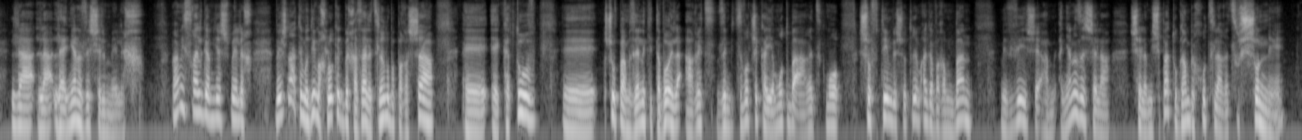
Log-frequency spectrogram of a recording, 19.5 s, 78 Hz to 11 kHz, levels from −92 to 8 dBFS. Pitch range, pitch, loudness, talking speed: 110-155 Hz, 130 Hz, -18 LUFS, 155 wpm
